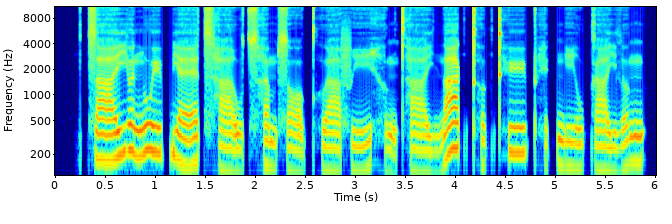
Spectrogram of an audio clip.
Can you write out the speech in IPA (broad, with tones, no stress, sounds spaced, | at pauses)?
t͡s aː˨˥ j ɵ˨˥ n w yː˧ p̚ j ɛː˨˥ t͡sʰ aː˨˩ w t͡sʰ ɐ˨ m s ɔː˨˩ kʷʰ aː˨ f iː˨˥ h ʊ˨˩ ŋ t̪ʰ aː˨ j n̪ aː˥ k̚ t̪ʰ ʊ˨˥ k̚ t̪ʰ yː˥ pʰ ɪ˨˥ k̚ ŋ iː˧ w k aː˧ j l ʊ˥ ŋ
